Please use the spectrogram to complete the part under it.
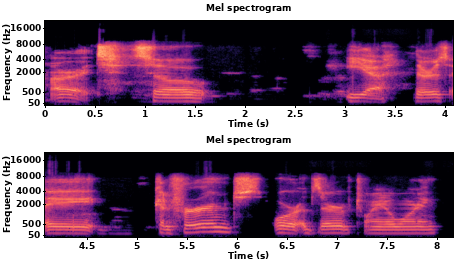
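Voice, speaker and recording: Male weather co-host reading alerts: slow, monotone, halting, matter-of-fact. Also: medium pitch, rough recording. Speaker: co-host reading warning updates.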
